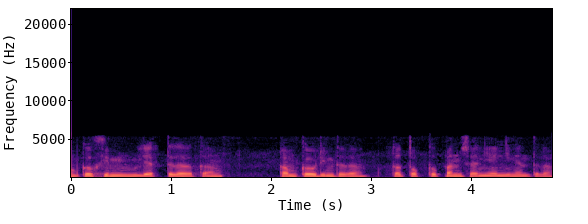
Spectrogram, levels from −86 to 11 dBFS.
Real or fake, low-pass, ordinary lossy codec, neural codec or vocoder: fake; 5.4 kHz; AAC, 32 kbps; codec, 24 kHz, 0.9 kbps, WavTokenizer, medium speech release version 2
